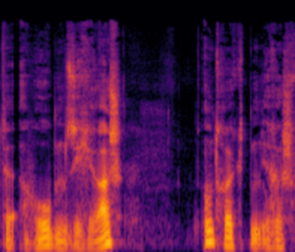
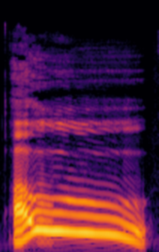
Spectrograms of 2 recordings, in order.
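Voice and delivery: high, loud solemn call; leading an oath; 8 dB louder than usual. A narrator's reading. Smallest one calling the oath. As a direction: proclaim each word.

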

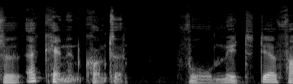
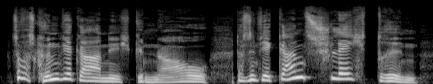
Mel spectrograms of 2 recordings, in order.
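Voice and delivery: high, loud little voices; protesting little savages; 9 semitones higher, 8 dB louder than usual. A narrator's reading. Savages try to dodge nursing duty, protesting. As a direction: squeal excuses urgently.

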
